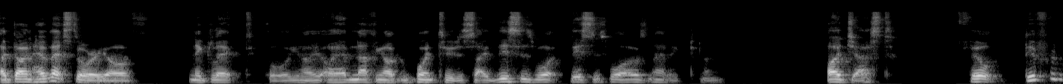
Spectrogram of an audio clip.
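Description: Pausing long and often, a man with an Australian accent speaks at a fairly low pitch in a dark, mellow tone, with ordinary pitch variation and big swings in loudness. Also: moderate pace. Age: 60s. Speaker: recovering addict. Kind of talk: personal testimony.

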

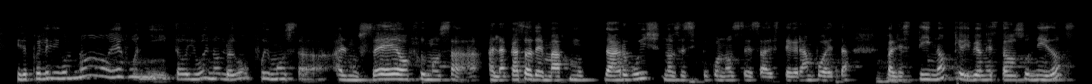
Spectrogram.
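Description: A woman with a normal speaking voice, a fairly high pitch, lively intonation, a moderate pace, and hardly any pauses. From Peru, Lima (San Juan de Miraflores). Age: 50s. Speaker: poet. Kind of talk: casual chat.

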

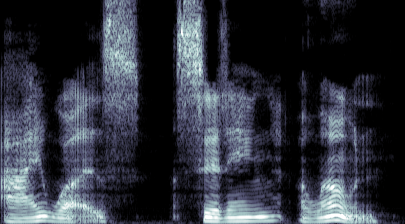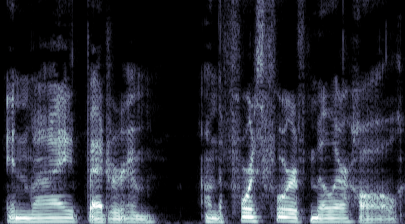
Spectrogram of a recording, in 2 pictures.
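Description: A woman's very deep, low pitch at a very slow pace with fairly even intonation, on a very clean recording with a silent background. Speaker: college student podcast co-host. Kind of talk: casual chat.

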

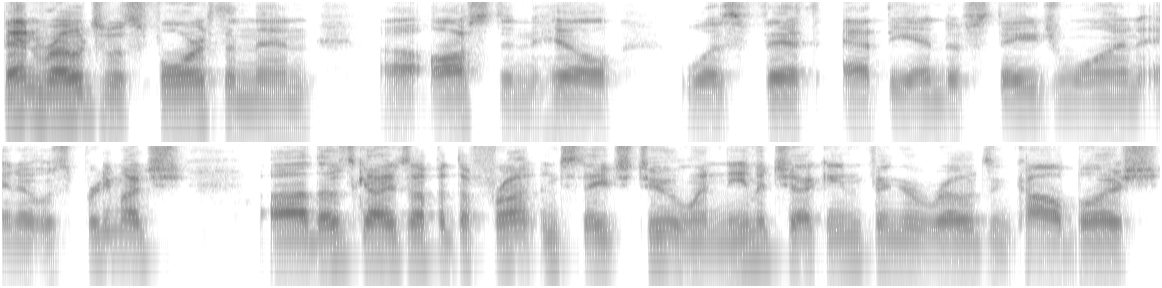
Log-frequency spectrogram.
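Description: Against a quiet background, a man uses a normal speaking voice at a medium pitch and moderate pace with ordinary pitch variation. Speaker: podcast host. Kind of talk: casual podcast chat.

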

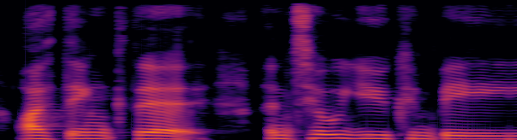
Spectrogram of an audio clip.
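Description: A woman speaks with a southern English accent in a monotone, flat intonation. The recording is very clean and the background silent. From England, Hertfordshire. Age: 30s. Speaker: reality TV winner. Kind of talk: casual chat.

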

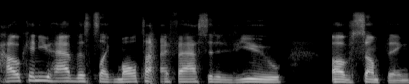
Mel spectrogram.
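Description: A man with an American accent, medium pitch, lively intonation and a fairly slow pace, recorded dry and close with no echo against a quiet background. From Southeast Michigan, Ohio border. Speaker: outdoors podcaster and hunter. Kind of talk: casual interview chat. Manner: rambling, energetic.

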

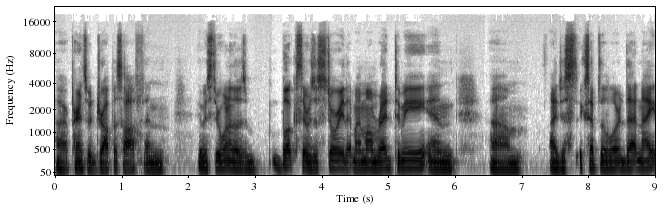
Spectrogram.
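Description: This very clean recording has a silent background, and a man talks at a moderate pace with medium pitch and fairly even intonation. It is an unremarkable speaking voice with very even loudness. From moved around the US. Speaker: pastor and chaplain. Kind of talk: casual interview. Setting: studio.

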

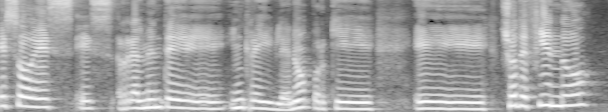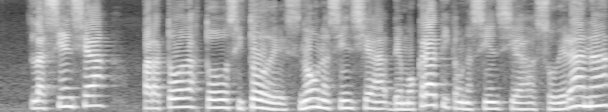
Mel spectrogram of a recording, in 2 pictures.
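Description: Keeping her loudness very even, a woman speaks at a medium pitch and a very slow pace with ordinary pitch variation. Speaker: radio science segment host; physics researcher. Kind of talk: interview. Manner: halting, many repetitions.

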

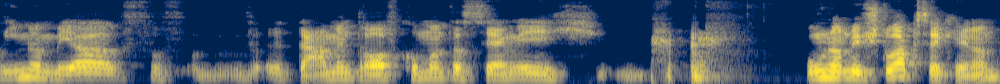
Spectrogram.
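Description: Fairly even intonation from a man with a fairly high pitch, at a moderate pace, on a very clean recording with a silent background. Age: 30s. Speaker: strength coach. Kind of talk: casual chat.

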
